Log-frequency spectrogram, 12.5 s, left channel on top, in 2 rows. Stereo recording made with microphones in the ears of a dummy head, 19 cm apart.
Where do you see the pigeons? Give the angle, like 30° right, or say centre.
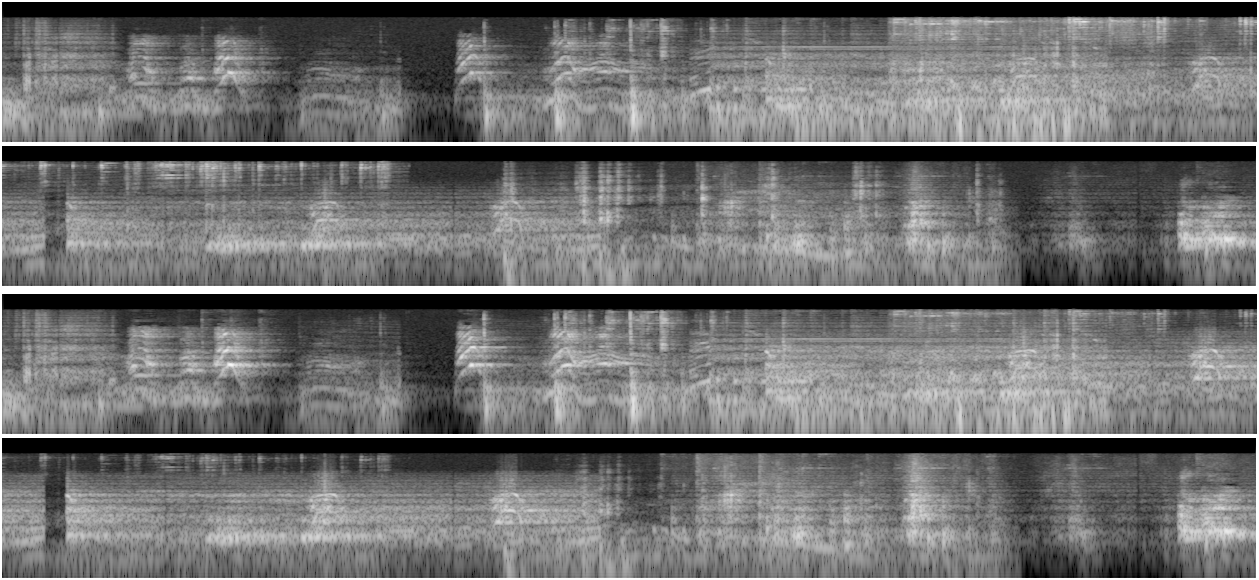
10° right.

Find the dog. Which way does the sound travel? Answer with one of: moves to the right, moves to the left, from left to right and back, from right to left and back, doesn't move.
doesn't move.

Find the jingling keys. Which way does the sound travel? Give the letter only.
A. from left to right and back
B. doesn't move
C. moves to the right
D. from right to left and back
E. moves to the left
E.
